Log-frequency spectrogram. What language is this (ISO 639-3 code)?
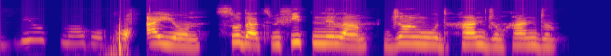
pcm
